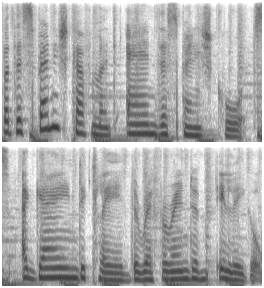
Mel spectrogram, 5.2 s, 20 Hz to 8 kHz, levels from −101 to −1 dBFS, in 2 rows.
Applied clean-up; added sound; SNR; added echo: none; none; none; none.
